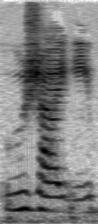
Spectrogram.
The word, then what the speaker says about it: Ujjayi: its own style of breathing, which is called Ujjayi breath. It's Ujjayi, it's spelled, so Ujjayi breath.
